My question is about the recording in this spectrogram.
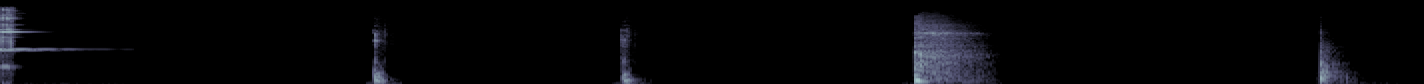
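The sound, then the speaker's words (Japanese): Wine glasses clink together once in a toast, a bright ringing tap that fades quickly, followed by a few soft, scattered knocks and clunks spaced seconds apart. No one speaks. “それじゃ、乾杯。”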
